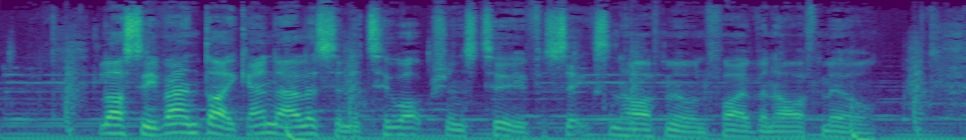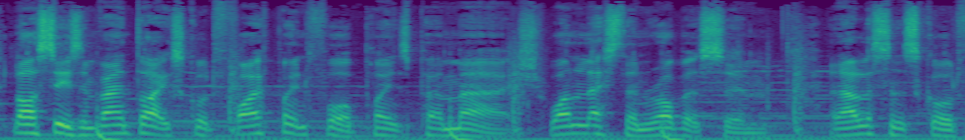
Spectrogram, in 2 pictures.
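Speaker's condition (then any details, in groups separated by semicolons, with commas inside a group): No condition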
